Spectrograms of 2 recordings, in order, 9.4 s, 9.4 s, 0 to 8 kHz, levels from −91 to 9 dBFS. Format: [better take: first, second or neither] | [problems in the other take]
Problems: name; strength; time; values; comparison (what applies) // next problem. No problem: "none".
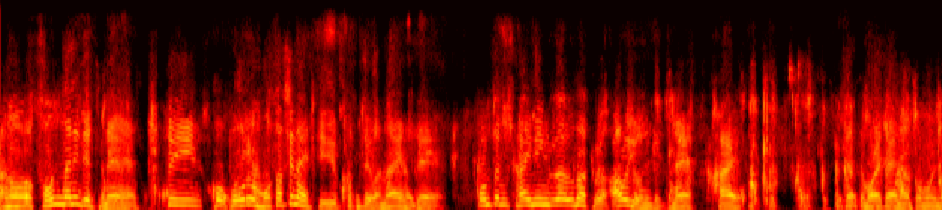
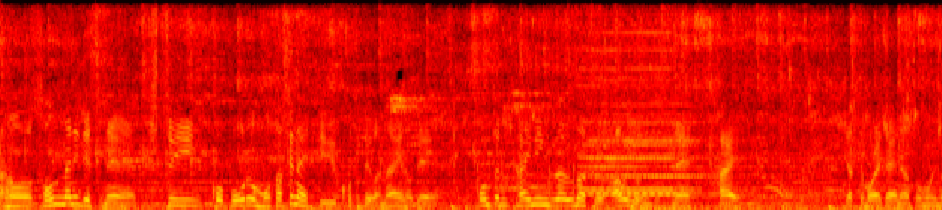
second | noise reduction (neural mask model Resemble Enhance denoiser)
